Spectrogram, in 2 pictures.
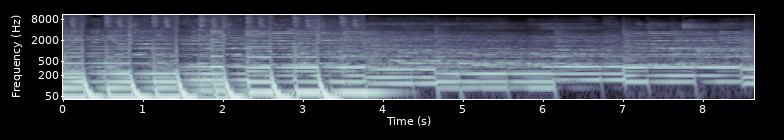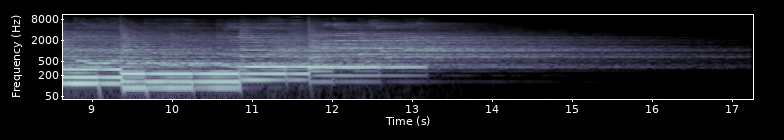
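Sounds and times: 
instrumental music: 0.0s - 13.3s.

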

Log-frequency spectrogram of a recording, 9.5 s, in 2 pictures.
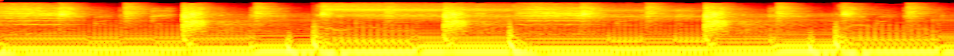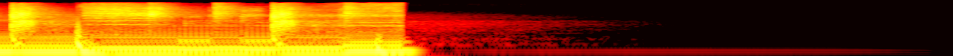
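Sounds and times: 
instrumental music: 0.0s - 7.0s.

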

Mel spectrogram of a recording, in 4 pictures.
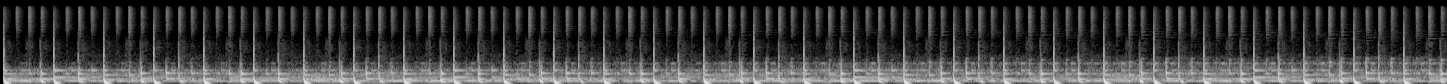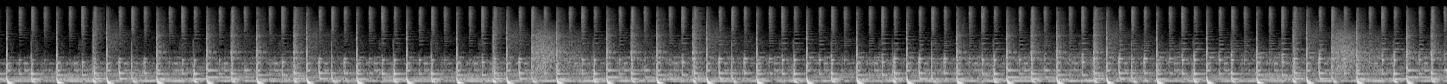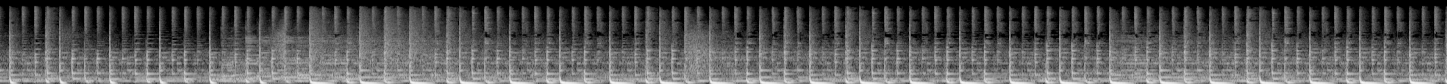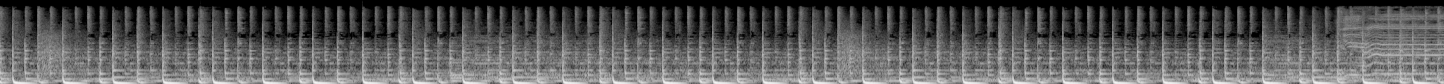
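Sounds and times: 
afro house music: 0.0s - 57.8s.

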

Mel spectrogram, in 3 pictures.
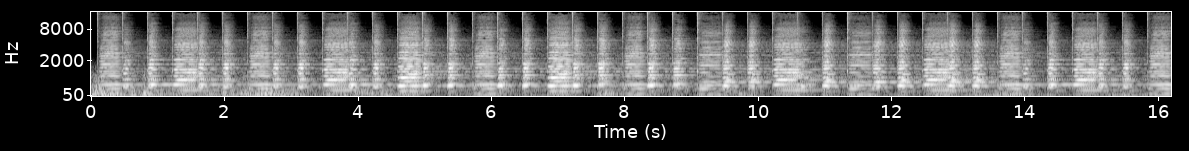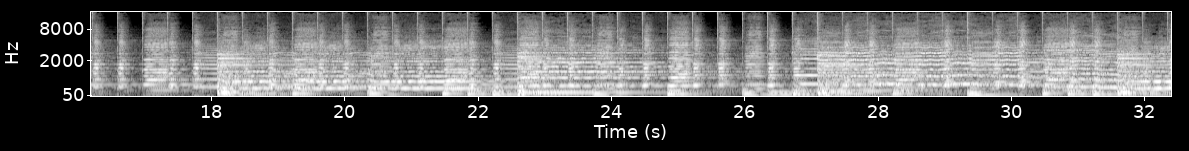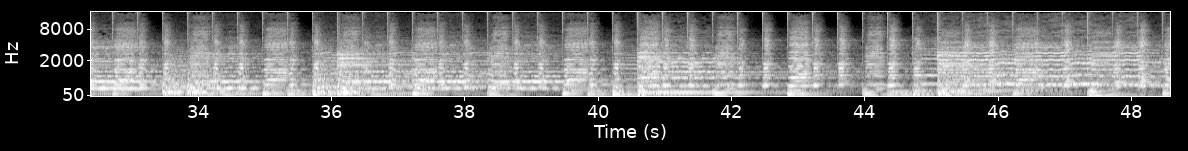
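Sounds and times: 
dark vampire waltz music: 0.1s - 48.5s.

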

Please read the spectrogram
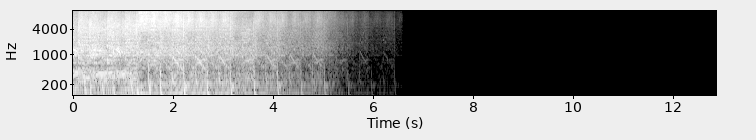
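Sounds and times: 
boosted bass: 0.0s - 5.5s.

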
